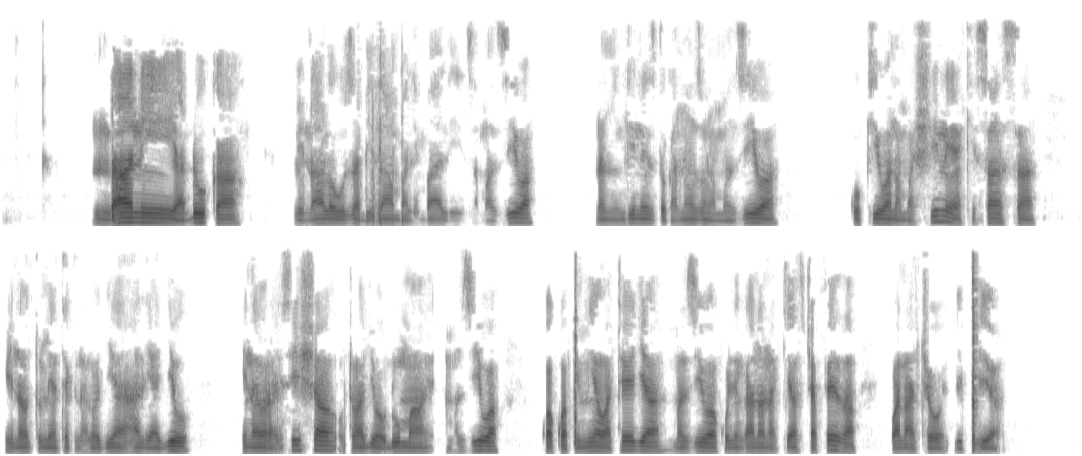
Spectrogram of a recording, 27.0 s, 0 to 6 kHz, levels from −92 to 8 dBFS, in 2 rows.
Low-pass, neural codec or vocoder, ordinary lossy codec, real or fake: 5.4 kHz; none; MP3, 24 kbps; real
